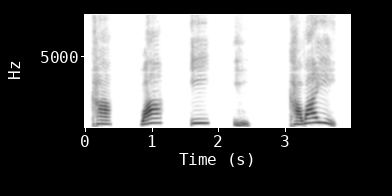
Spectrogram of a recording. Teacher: rising on the second syllable Wa, falling on the last syllable E.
